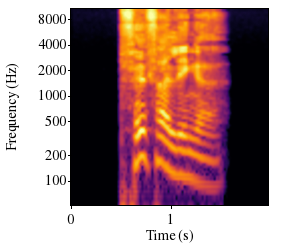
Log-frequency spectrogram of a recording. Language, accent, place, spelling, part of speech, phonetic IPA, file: German, Germany, Berlin, Pfifferlinge, noun, [ˈp͡fɪfɐˌlɪŋə], De-Pfifferlinge.ogg
- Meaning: nominative/accusative/genitive plural of Pfifferling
